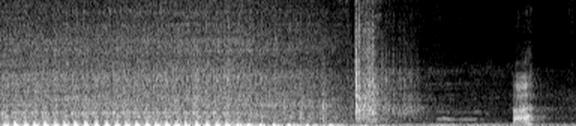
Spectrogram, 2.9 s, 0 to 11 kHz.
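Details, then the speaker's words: 2000 Kawasaki Super Sherpa 250cc single, sat in storage for years, first start on choke: even thump about four beats a second for over a second, then fading out; normal running. "yes whoa it sounds good it's down super-sharp of lives now motor purrs"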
